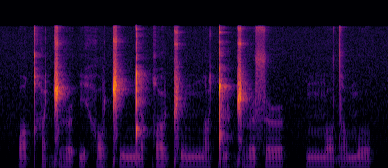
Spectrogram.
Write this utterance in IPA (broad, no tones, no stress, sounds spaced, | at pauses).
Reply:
ɔ qʰ ə ɡ͡ǁ ə˞ ʔ i h ɔ ǁ i ŋ͡ǃ i q u ǁ u nː ɑ ǃ u ɡ͡ǁ ə˞ s ə˞ | nː ɔ d ɑ m ʊ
